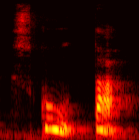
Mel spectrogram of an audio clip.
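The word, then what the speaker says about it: skuta: use the hard vowel I will write s k u t a so we will pronounce it as a scoota not ka another example when I'm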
